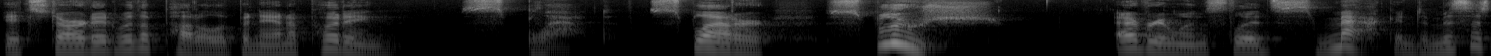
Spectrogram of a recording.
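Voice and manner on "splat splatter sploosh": building splash sounds. Acted. Narrator acting out the pudding slide, whispered then bursting loud.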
